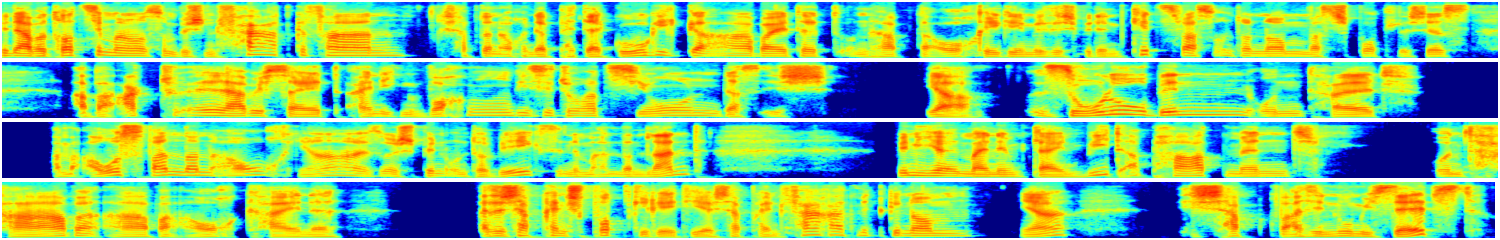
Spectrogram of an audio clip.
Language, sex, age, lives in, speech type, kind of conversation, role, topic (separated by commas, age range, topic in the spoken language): German, male, 30-34, Germany, conversation, advice, user, Wie kann ich im Alltag regelmäßig Bewegung und feste Routinen beibehalten, ohne viel Aufwand?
